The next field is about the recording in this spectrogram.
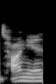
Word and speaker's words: Tanya: So Maile is spelled M-A-I-L-E. My first name, Tanya, is T-A-N-Y-A.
